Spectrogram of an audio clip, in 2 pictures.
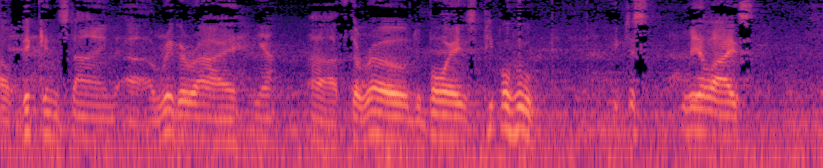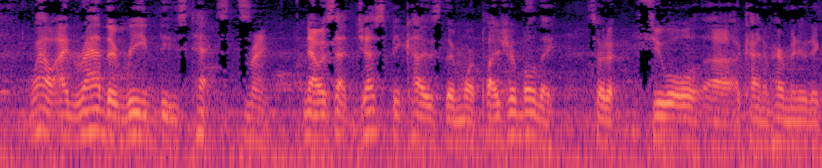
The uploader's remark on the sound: The episode was recorded in the restaurant at the Emory Conference Center.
